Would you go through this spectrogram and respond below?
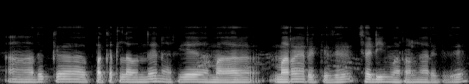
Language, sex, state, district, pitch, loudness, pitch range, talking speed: Tamil, male, Tamil Nadu, Kanyakumari, 115 Hz, -21 LUFS, 110-120 Hz, 140 wpm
